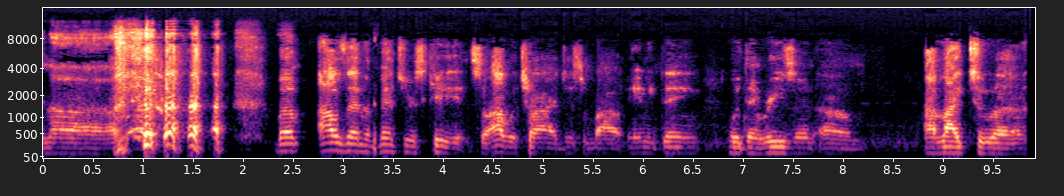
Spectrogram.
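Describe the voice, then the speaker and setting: A man, telling stories casually in a slangy, animated way. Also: lowish voice, slightly rough, rough recording. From Peoria, Illinois, USA. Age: 50s. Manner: animated retelling with acted-out dialogue, slangy. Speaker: barber telling his story. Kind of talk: casual storytelling in an interview.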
